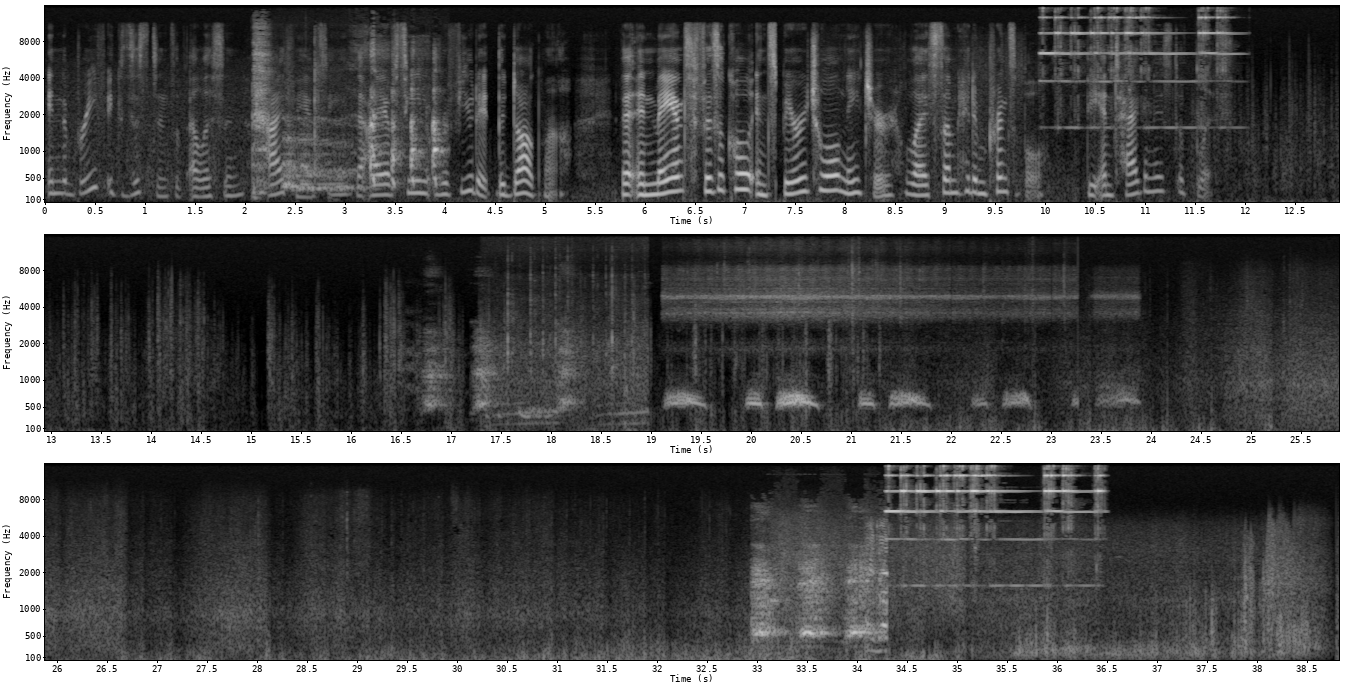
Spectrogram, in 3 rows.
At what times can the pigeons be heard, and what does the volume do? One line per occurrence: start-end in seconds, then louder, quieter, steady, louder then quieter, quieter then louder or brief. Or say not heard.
17.3-23.9 louder then quieter.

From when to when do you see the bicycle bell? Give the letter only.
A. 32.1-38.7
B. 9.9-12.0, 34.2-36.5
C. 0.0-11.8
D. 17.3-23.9
B.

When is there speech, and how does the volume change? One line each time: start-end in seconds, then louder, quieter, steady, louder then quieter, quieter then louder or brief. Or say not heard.
0.0-11.8 louder then quieter.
